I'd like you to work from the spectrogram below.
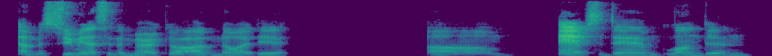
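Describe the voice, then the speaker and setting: This man has an Australian accent and a fairly low pitch, with a bright, sharp tone. His delivery is monotone and flat, at a moderate pace broken by long, frequent pauses. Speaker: music reaction youtuber. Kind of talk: casual reaction commentary. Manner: casual, hesitant with fillers.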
